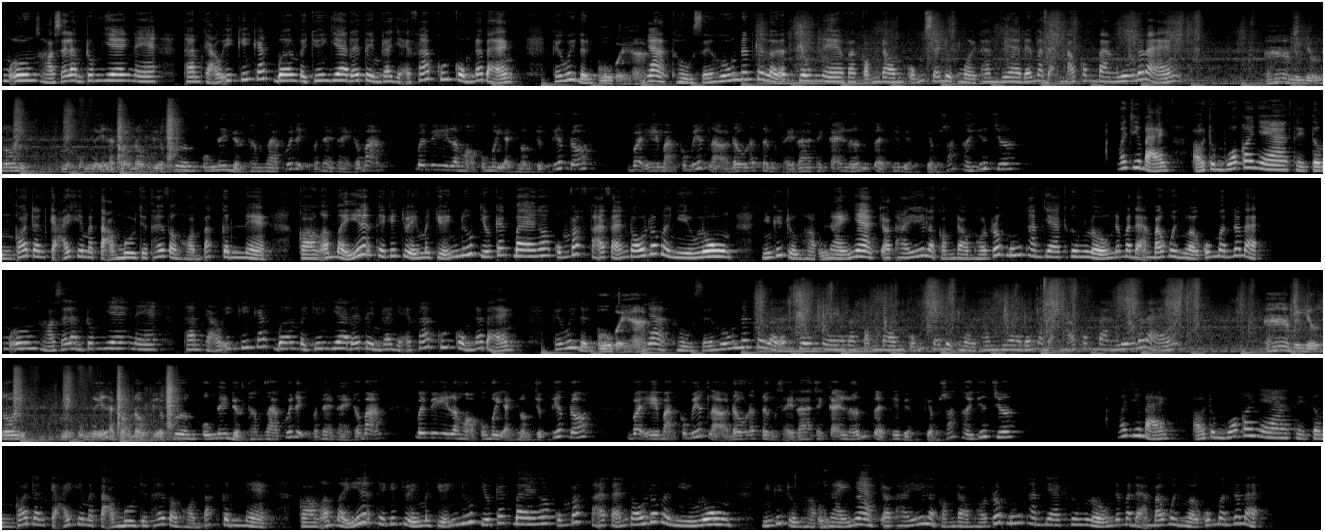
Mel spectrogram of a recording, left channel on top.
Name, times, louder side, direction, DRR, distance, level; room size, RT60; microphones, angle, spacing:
voice 1, 0.0-5.9 6.4-11.8 24.4-39.0, left 5 dB, 55° left, 0.5 m, -27 dB
sound 1, 4.9-14.7, equal, ahead, 0.5 m, -44 dB
voice 2, 6.0-6.5 12.6-13.5 13.8-17.0 17.3-19.1 19.5-23.4 34.6-34.7 35.1-35.2, right 3 dB, 70° right, 0.8 m, -33 dB
sound 2, 7.5-15.0, right 4 dB, 40° right, 1.1 m, -37 dB
8.7 x 3.2 x 5.0 m
head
